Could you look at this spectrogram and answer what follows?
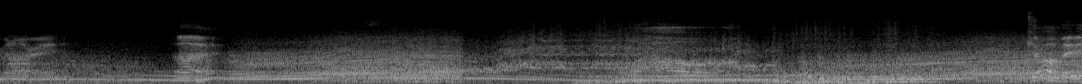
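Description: A car drifts and skids around a track in a racing video game, its engine revving up and down through shifts with squealing tires, while someone talks over it.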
